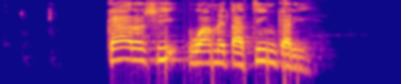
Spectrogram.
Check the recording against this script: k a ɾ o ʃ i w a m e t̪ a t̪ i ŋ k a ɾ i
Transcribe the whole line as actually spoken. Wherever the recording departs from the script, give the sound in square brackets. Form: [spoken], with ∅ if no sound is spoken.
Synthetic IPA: k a ɾ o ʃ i w a m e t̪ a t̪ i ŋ k a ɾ i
